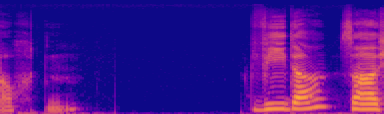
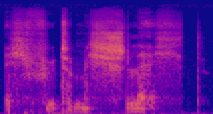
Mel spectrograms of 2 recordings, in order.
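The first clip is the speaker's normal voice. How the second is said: whispering; 13 dB quieter, much slower than usual. A narrator's reading. Narrator faint after collapse.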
